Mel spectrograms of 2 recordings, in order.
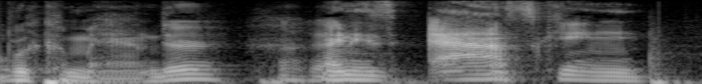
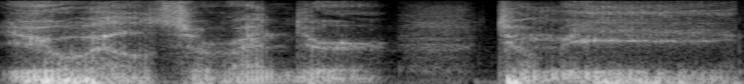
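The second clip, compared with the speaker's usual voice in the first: menacing, threatening cartoon villain voice; 8 semitones lower, 4 dB louder than usual. Recalling a cartoon villain voice they were a fan of, Dr. Claw voice. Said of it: "Claw always had that".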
